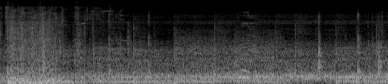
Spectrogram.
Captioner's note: gun fires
